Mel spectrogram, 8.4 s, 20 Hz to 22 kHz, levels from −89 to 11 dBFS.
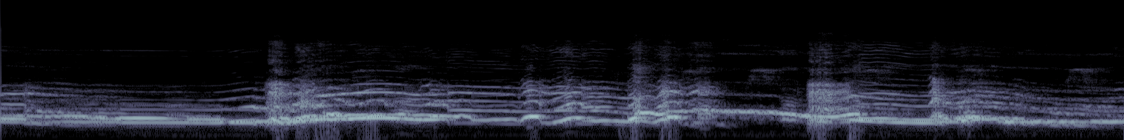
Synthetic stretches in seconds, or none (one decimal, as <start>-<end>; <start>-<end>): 0.0-0.9; 1.9-2.6; 5.1-6.1; 7.0-8.4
